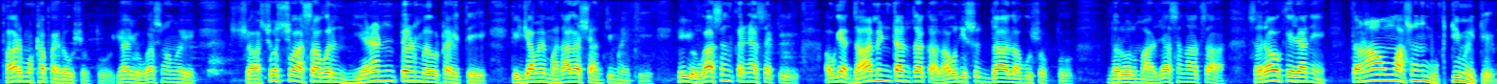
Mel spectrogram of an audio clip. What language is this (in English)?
Marathi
